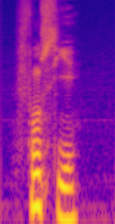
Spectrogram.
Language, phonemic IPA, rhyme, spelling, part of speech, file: French, /fɔ̃.sje/, -je, foncier, adjective, Fr-foncier.ogg
- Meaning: 1. land, property 2. fundamental, basic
